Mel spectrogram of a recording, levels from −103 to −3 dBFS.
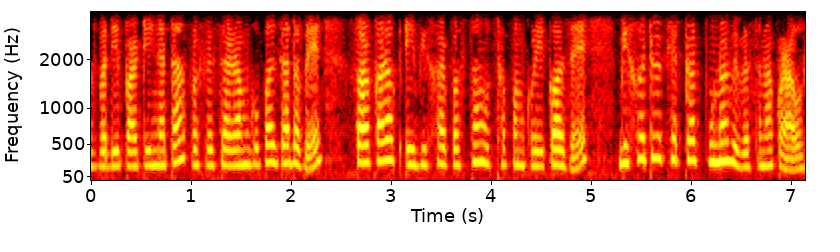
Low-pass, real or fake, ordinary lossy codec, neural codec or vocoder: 3.6 kHz; real; Opus, 32 kbps; none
